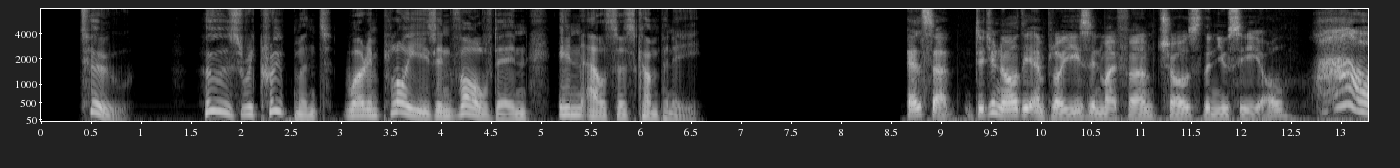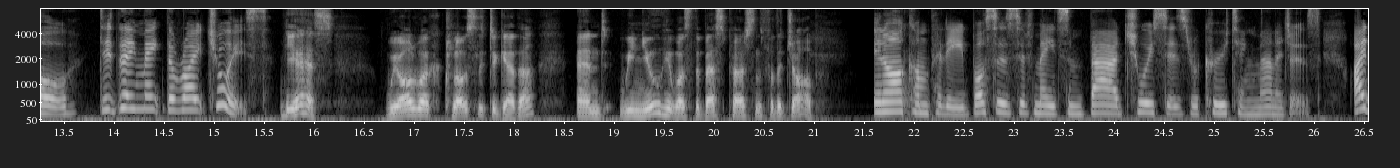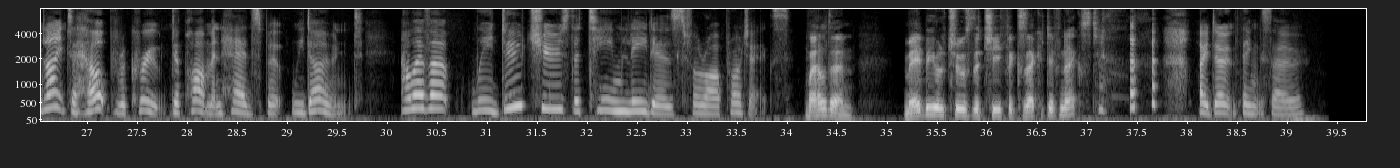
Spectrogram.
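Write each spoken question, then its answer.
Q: Whose recruitment were employees involved in Elsa's company?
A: Team leaders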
